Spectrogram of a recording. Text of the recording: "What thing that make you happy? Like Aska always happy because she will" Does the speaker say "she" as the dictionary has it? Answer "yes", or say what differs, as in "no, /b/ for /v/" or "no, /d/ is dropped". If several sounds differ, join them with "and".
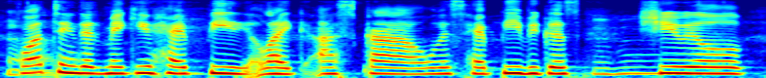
yes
